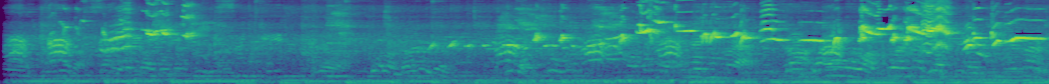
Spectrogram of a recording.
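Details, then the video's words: Oriental magpie-robin training together with another magpie-robin, delivering a lively medley of sharp whistles, squeaky notes and twittering phrases that grows louder toward the end, over a steady low hum. "Kacer, latihan dulu,,sama kacer temam,,"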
